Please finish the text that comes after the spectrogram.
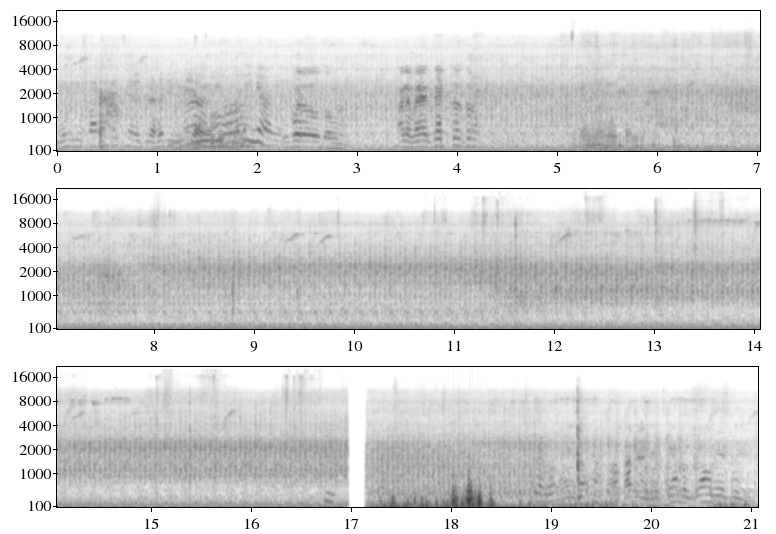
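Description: A steady, rumbling tractor engine drones for most of the stretch at moderate distance, with someone talking over it at the start and a brief clatter near the end.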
